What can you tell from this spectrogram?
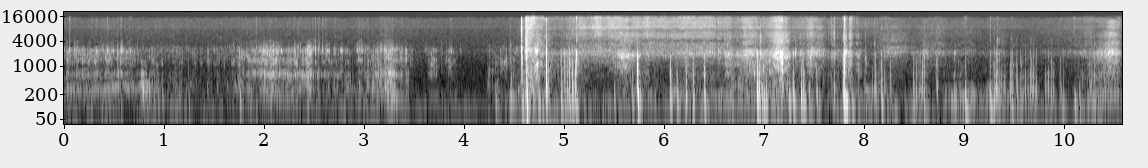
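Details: Low gurgling, rumbling stomach growls with sharp clicks and bubbly pops in a quiet library; stomach growling (borborygmi).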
